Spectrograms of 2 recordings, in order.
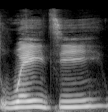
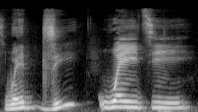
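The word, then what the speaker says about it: Wei Ji (危机): You know, in Chinese, the word crisis, it pronounced Wei Ji, which literally is two words combined, danger and opportunities. And yes. – Wei Ji.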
